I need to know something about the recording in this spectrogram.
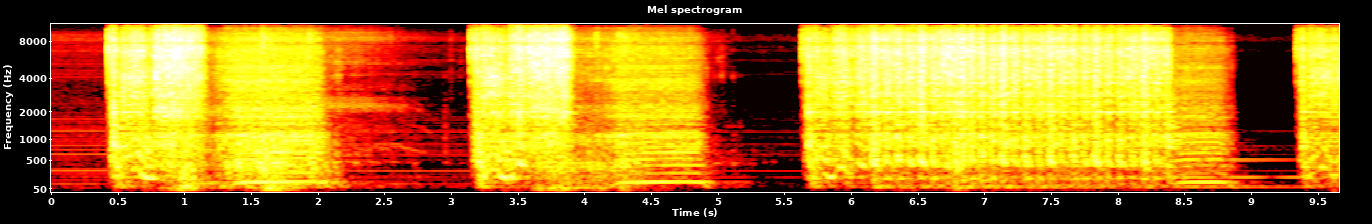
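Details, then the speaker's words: Sleek Craft jet boat with a 454 engine, first start attempt after sitting for years with the fuel pump on: several labored, dragging cranking bursts with a harsh grinding edge that never catch. The weak starter is turning slowly. "That starter is not doing good."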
